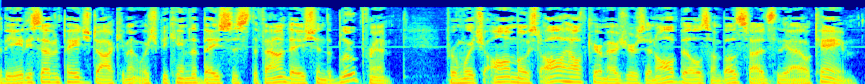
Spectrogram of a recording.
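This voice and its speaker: A man's voice: mid-range voice, husky, no echo. A man hosting a political talk radio show, ranting angrily and sarcastically, and losing his voice.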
